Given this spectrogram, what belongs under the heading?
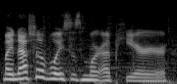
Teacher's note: Very soft-spoken, not a lot of air use. Very vocal fry heavy, and I used to have a southern accent on top of it.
